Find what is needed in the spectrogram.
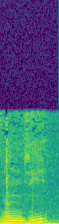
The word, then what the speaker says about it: ننج: فنقول كذلك حقا علينا ننج، إذا وقفت عليها كذلك حقا ننج، وننجي المؤمنين.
